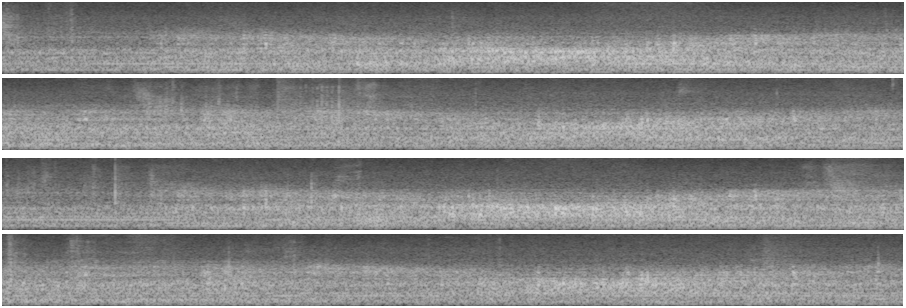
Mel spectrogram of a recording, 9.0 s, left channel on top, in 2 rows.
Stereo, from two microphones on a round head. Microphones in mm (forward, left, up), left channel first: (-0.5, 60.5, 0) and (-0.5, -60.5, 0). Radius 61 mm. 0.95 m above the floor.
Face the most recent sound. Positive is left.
turn(degrees=0)  # may be behind; listen again after turning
